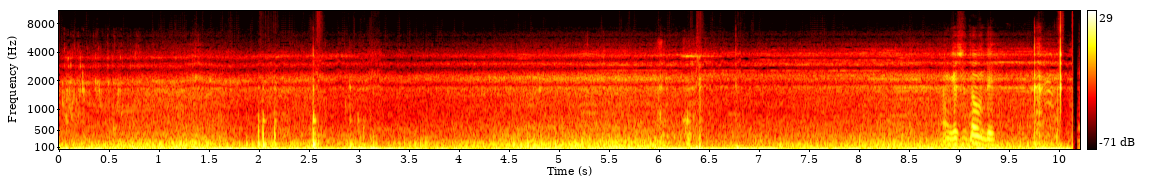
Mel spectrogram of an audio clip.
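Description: A steady low rumble of wind buffeting an action camera's microphone just above open water, with a faint steady high whine running under it. There are a few light knocks, and a short bit of voice near the end.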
